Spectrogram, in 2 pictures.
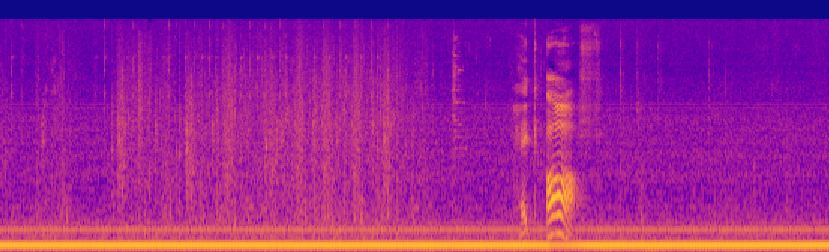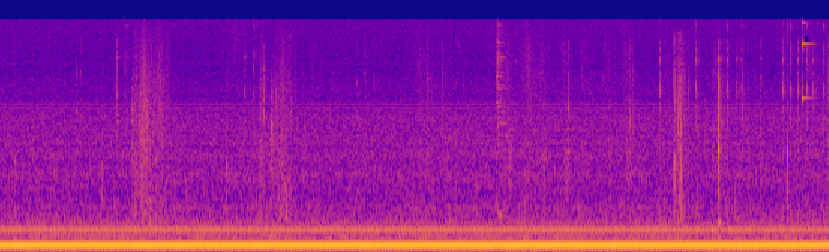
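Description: Blocks are placed with soft taps.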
